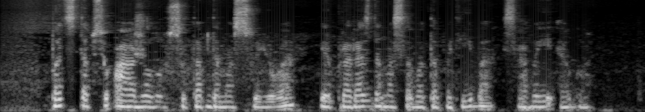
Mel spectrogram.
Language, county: Lithuanian, Vilnius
